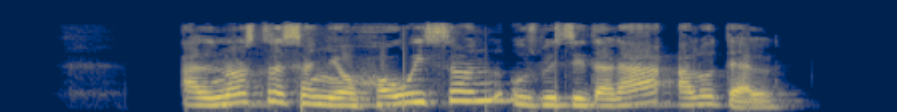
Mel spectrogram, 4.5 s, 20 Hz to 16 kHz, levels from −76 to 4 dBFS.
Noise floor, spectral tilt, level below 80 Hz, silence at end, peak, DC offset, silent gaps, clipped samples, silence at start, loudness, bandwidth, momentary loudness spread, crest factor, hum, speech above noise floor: -53 dBFS; -3.5 dB/octave; -52 dBFS; 0.6 s; 0 dBFS; under 0.1%; none; under 0.1%; 0.9 s; -13 LUFS; 8.4 kHz; 5 LU; 14 dB; none; 40 dB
